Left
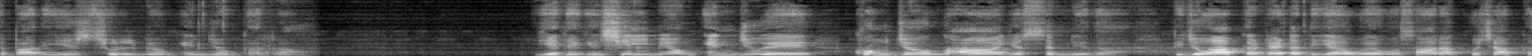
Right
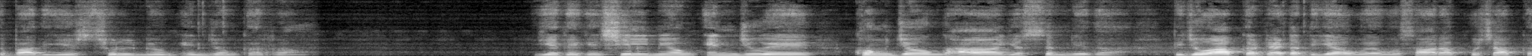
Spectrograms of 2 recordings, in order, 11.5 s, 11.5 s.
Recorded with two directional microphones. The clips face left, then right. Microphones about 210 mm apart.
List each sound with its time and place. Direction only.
0.1 s speech: 50° right (ahead or behind)
4.0 s speech: 50° right (ahead or behind)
